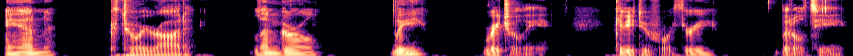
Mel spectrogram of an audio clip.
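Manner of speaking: normal talking voice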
